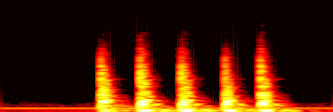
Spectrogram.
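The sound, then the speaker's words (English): Five quick, evenly spaced knocks on the wooden door of a locked janitor's closet, firm, with a low steady hum underneath and no voices. “Is that a door?”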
